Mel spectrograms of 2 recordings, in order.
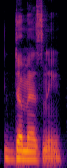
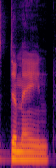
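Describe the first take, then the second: First: It is not pronounced like 'domain'. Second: It is pronounced like 'domain'. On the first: The speaker calls it wrong. "probably is not pronounced Demesne" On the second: The speaker calls it right. "apparently it's domain"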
